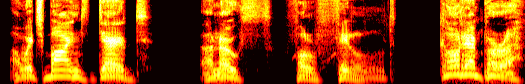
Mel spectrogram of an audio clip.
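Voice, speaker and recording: An actor playing a battle-hardened, zealous space marine with a gravelly, forceful voice in a video game. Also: male voice, on the high side, no room sound, clean studio sound, full character voice. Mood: grim triumph. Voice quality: gravelly, rasping. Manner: forceful barked battle cries. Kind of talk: video game combat voice lines.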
